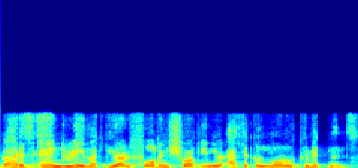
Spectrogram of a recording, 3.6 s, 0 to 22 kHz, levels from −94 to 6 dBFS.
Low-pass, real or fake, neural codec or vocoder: 7.2 kHz; fake; codec, 32 kHz, 1.9 kbps, SNAC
